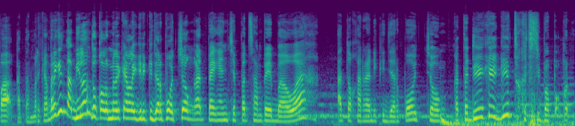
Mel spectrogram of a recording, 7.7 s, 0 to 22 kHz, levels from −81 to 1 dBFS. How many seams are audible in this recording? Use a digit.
1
